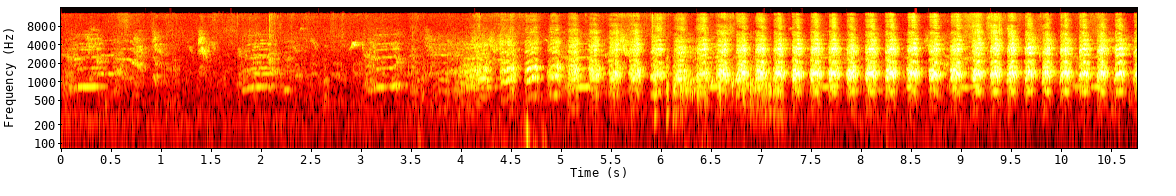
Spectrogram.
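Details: A Cochin hen in Normandy, France, greets her breakfast in the morning with quick, evenly repeated clucks, nearly three a second, growing steadily louder, after softer murmuring chatter from other hens.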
